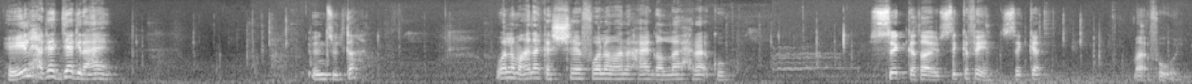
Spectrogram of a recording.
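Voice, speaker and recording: شاب بلهجة مصرية يعلق على لعبة رعب وهو يلعب، يصرخ ويهزر مع المتابعين. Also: male voice, a little high, a little fast, long pauses, slight background noise. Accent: Egyptian Arabic. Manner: panicky, yelling in bursts while being chased; jokey, talks to viewers and the game. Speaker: gaming channel host. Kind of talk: live horror game commentary.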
